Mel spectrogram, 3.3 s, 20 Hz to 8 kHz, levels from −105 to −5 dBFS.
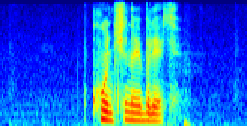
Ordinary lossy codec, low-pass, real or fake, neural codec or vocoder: none; 7.2 kHz; real; none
